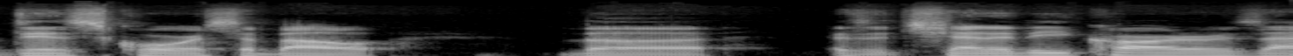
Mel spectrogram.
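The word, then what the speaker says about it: Chennedy: I see a lot of discourse about the Is it Kennedy Carter? Is that how you pronounce her name? Yeah, Kennedy. Kennedy. It's odd. It's Kennedy with a CH. It's CH, Okay, but it's Kennedy.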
